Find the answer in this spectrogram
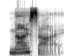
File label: "nisi", Indian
